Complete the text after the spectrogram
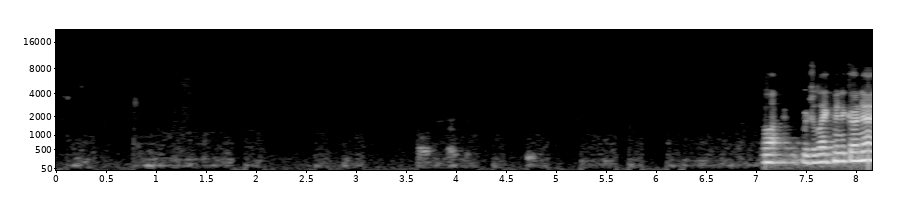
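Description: A man speaks calmly and faintly over an online call.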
